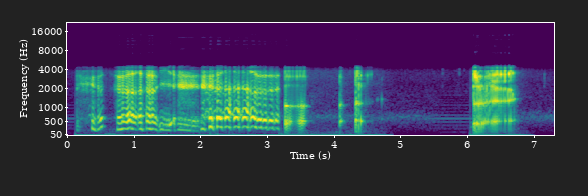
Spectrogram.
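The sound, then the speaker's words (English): A long, loud, drawn-out burp rumbles for about three seconds, followed by a few shorter gulping sounds and a second brief burp after a pause. “that was a good burp, by the way.”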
